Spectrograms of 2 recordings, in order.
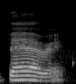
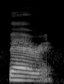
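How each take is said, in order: The two takes are said the same way.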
